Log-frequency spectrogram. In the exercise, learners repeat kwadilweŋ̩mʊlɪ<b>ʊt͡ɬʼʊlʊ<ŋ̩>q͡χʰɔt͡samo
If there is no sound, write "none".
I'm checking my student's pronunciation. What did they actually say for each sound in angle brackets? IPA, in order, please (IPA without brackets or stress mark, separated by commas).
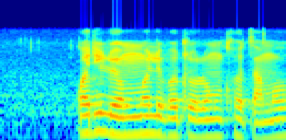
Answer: b, ŋ̩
